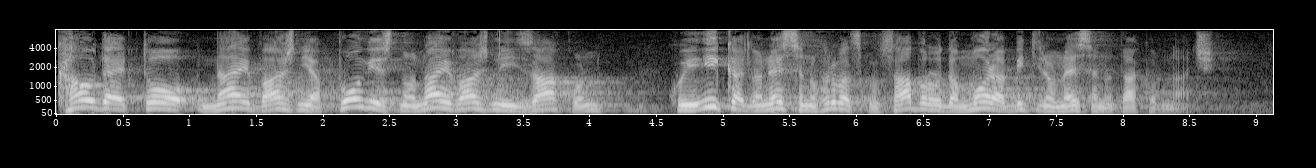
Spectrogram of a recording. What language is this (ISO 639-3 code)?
hrv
